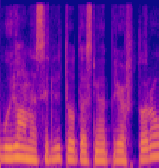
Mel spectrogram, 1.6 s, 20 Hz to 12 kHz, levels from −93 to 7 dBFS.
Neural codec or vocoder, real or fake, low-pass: codec, 24 kHz, 1 kbps, SNAC; fake; 10.8 kHz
